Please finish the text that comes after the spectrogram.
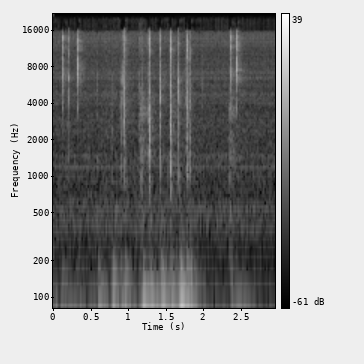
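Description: Rapid clicking keystrokes on a computer keyboard, close and fairly quiet, a short burst of uneven taps with a brief pause before a final couple of presses.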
